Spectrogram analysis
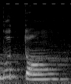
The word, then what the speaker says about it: bouton: Oke, song ya, dibaca song, sesong butong ya. Sesong butong ya, dibacanya seperti itu. Nih, butong ya, dibacanya OU jadi U ya.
